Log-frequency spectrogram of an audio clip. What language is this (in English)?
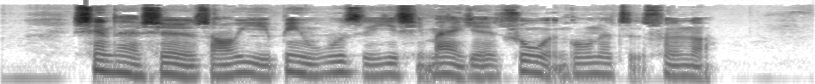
Chinese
